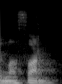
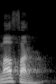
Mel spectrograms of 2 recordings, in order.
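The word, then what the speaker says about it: مفرّ: Ya, ainal mafar. Ada tasdidnya. Makanya bacanya juga bukan mafar. Awas. Ya, bukan mafar.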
